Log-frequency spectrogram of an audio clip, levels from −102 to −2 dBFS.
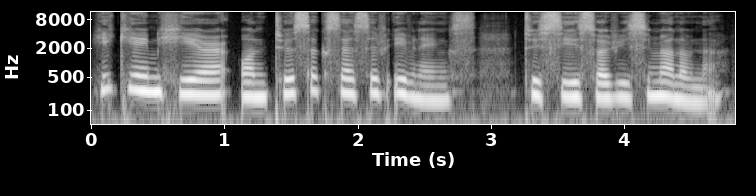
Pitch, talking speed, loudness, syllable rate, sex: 205 Hz, 135 wpm, -16 LUFS, 4.9 syllables/s, female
